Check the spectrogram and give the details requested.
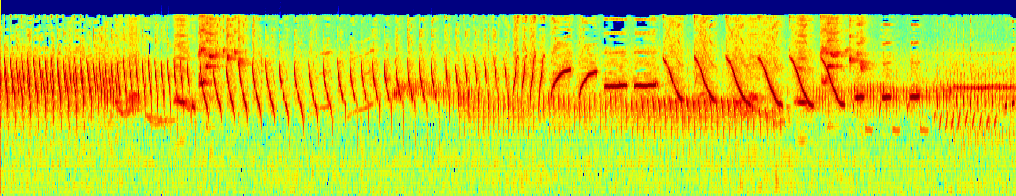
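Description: A European goldfinch sings a fast, liquid, tinkling run of high twittering notes, mixing rapid trills with bright rising and falling whistles.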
